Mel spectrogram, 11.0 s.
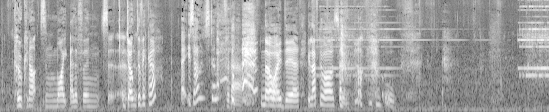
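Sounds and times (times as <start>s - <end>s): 
low hum: 0.0s - 10.9s
speech: 0.3s - 8.0s
telephone ringing: 6.2s - 9.2s, 10.3s - 10.9s.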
